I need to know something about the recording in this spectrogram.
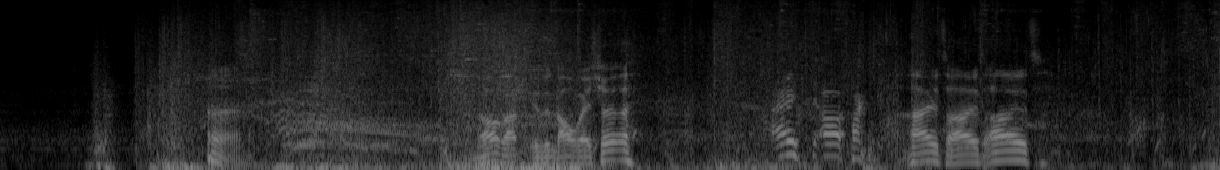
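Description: Magic spells crackle and blast during a fight.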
